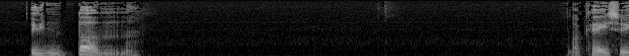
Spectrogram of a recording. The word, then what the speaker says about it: pomme: Okay, so you can see that I pronounce them a little bit, a little bit differently, but then we'll be careful that in many cases people will pronounce them the same way, okay, because in that case normally it should be a bit lower, pomme, and then here more open, so pomme, okay.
